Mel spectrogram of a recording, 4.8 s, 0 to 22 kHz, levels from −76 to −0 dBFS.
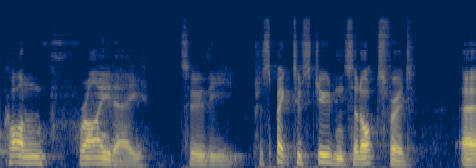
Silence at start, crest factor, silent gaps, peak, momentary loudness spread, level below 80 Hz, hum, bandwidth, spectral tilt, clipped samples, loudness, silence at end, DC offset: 0 s; 20 dB; none; -2 dBFS; 16 LU; -58 dBFS; none; 14.5 kHz; -6 dB/octave; under 0.1%; -22 LUFS; 0 s; under 0.1%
